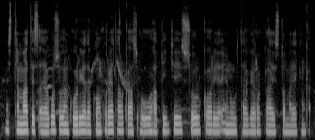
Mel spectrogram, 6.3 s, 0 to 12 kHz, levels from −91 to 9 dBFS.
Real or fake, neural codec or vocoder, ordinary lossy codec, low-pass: real; none; none; none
